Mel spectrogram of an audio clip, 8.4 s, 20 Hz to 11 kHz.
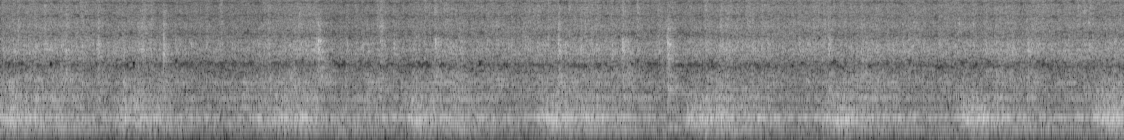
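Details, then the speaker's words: Cumberland granulator chopping about 10 pounds of copper wire: steady high-pitched chopping roar, noisier while grinding, with slow surge about once a second as wire tumbles; normal grinding under load. "Alright, we ground about 10 pounds of wire. A little bit more noisy when it's grinding. And you can hear it surging as it's rolling it around."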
